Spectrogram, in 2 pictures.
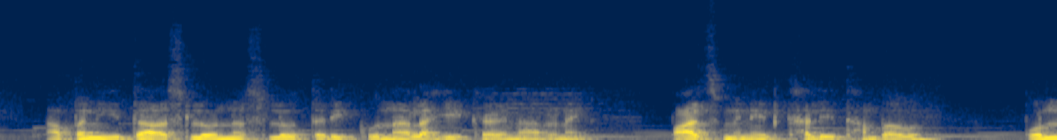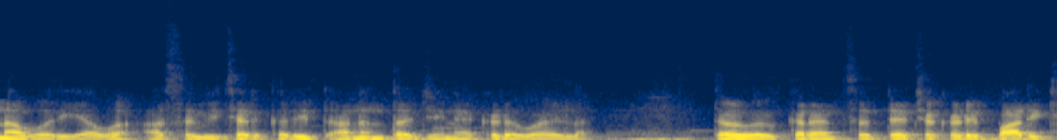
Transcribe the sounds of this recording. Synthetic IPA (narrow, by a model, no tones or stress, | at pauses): apəɳit̪əəslonəslot̪əɾikunalaɦiːkəɾɳaɾnaɦi | pãt͡sminiʈkʰaliːt̪ʰəmbaʋə | pun̤ːaʋəɾjaʋəʔəsaʋit͡ɕaɾkəɾiːt̪anənt̪ad͡ʑeɳjakəɽeʋəɭlat̪əɭʋəlkəɾãnt͡sət̪jat͡ɕakəɽebaɾk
